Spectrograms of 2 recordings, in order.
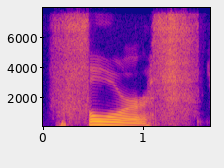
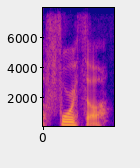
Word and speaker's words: fourth: thrill thrill thrill and fourth almost the same but in reverse you have the r first and then the th fourth um it doesn't matter if it's this fourth like number four or fourth like go forward um and when we say fourth of july you don't have to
